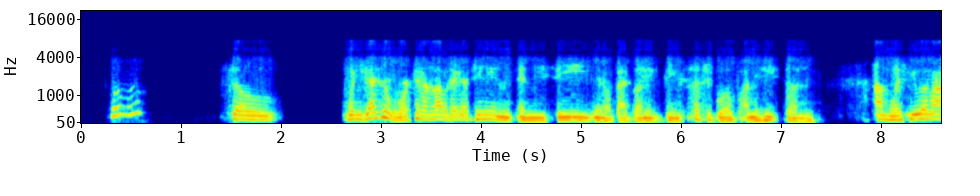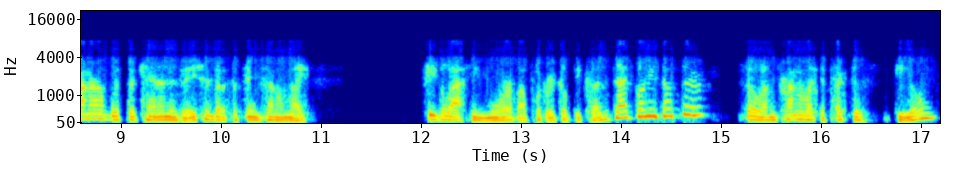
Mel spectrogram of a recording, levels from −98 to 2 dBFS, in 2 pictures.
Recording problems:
garbled, watery; badly; nothing above 7.5 kHz

